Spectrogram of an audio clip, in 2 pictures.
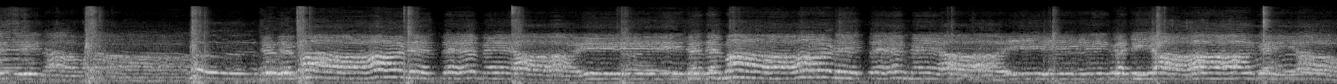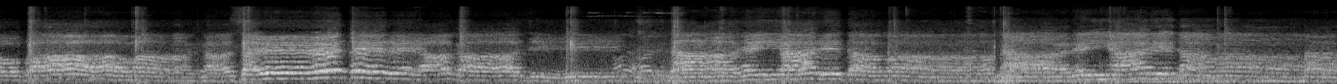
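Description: A group of men chanting a noha together in unison, the melody rising and falling, with sharp slaps in time about once a second.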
